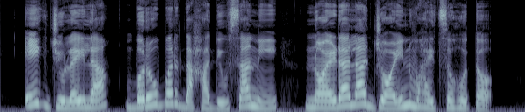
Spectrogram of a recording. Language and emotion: Marathi, neutral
